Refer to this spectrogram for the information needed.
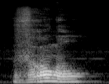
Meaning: curd
- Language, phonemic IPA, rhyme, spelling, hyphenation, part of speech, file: Dutch, /ˈʋrɔ.ŋəl/, -ɔŋəl, wrongel, wron‧gel, noun, Nl-wrongel.ogg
